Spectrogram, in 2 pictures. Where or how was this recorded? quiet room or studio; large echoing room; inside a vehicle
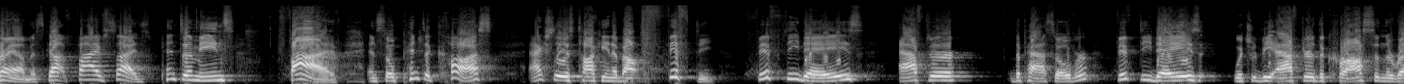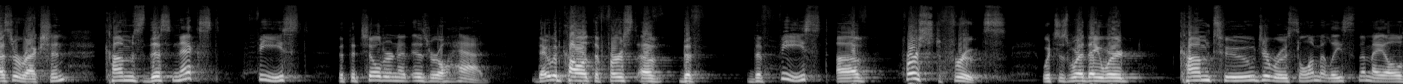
large echoing room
